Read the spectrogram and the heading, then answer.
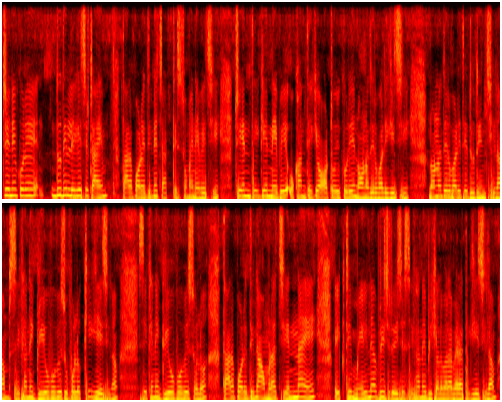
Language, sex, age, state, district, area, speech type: Bengali, female, 18-30, West Bengal, Paschim Medinipur, urban, spontaneous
